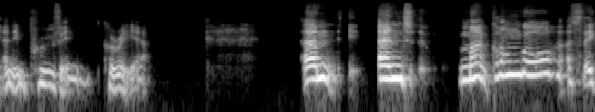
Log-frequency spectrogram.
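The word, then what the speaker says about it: 金剛: And Mount Kongo, as they called it, Mount Kŭmgang, Kongo is the Japanese pronunciation of the same characters, was central to this project.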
